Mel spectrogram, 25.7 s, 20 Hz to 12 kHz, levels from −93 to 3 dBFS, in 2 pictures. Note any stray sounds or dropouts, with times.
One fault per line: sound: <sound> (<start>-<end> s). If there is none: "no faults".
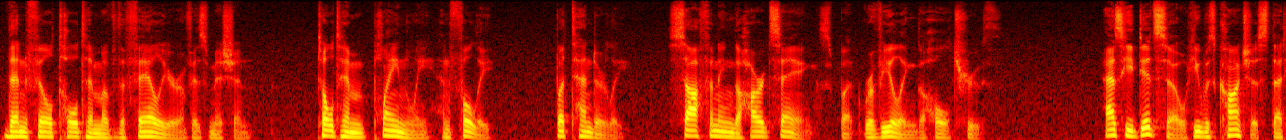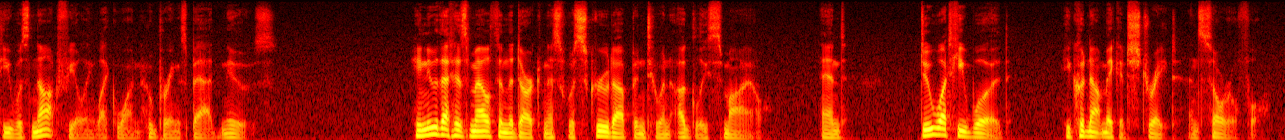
no faults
